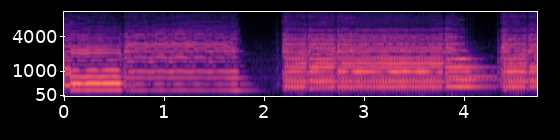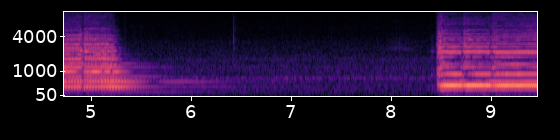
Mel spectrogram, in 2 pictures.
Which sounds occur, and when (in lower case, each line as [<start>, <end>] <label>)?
[0.00, 6.31] music
[0.00, 9.45] mechanisms
[6.34, 6.40] tick
[7.91, 8.21] breathing
[8.39, 9.45] music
